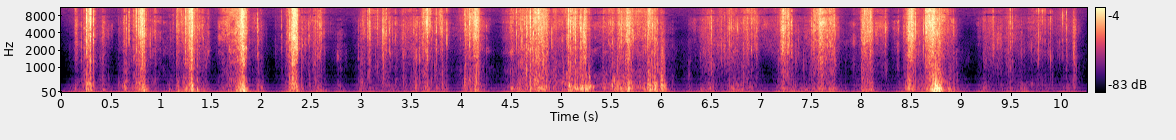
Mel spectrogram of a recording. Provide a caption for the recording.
paper03-cutting paper#2
Large sheets of packing paper being cut with a pair of scissors. Could also apply to wrapping a present.
All samples in this set were recorded on a hollow, injection-molded, plastic table, which periodically adds a hollow thump if anything is dropped. Noise reduction applied to remove systemic hum, which leaves some artifacts if amplified greatly. Some samples are normalized to -0.5 dB, while others are not.
christmas, cut, cutout, cutting, newspaper, packing, paper, scissors, wrapping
